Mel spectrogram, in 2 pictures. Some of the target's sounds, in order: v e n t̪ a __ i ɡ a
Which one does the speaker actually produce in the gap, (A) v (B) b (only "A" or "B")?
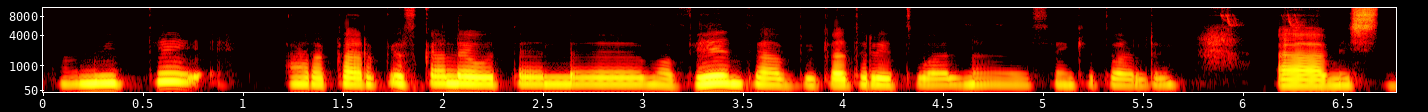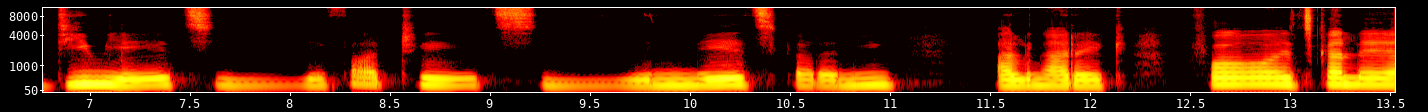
B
